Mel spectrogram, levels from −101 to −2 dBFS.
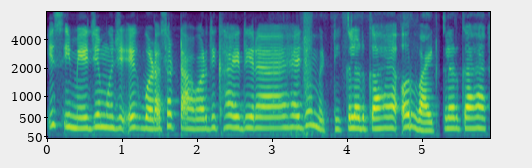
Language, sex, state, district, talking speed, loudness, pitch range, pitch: Hindi, female, Punjab, Fazilka, 215 wpm, -16 LUFS, 245-270 Hz, 255 Hz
